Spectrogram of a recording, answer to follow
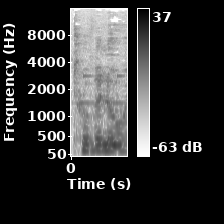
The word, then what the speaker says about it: Tove Lo: by toblo tuvalu uh it's pronounced tuvalu in swedish it's actually a country as well tuvalu it's pronounced uh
